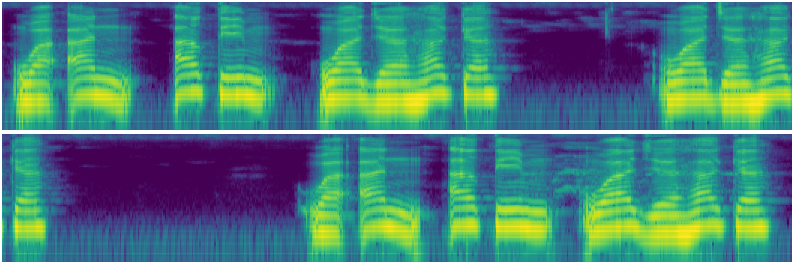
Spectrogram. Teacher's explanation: huruf ja berharokat sukun. Maka dia harus dibaca pantul karena huruf ja masuk dalam huruf-huruf qalqalah atau huruf pantul ya.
